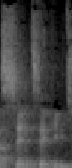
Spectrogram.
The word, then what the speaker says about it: Syntyche: I entreat Euodia, and I entreat Syntyche. And let's just kind of agree in this room, that's what they're called and that's how they're pronounced, okay? Euodia and Syntyche, to agree in the Lord.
